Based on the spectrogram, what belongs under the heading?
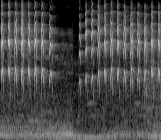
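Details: Fledgling long-tailed shrike repeating short rasping notes in quick succession, a break of about half a second, then another fast run of the same harsh chirps; low hum in the background.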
